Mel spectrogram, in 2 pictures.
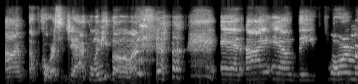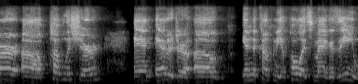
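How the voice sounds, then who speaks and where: A woman's voice: mid-range voice, sharp tone, rough recording. A woman hosting a casual video call, chatty, upbeat and welcoming. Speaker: host.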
